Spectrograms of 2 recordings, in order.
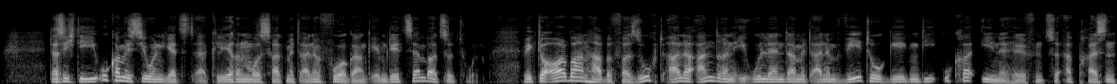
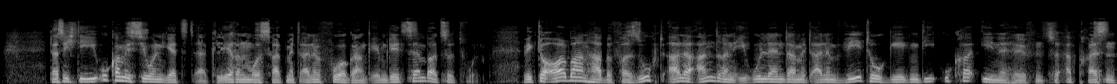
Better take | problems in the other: first | garbled, watery; badly; nothing above 7.5 kHz; slightly in the first

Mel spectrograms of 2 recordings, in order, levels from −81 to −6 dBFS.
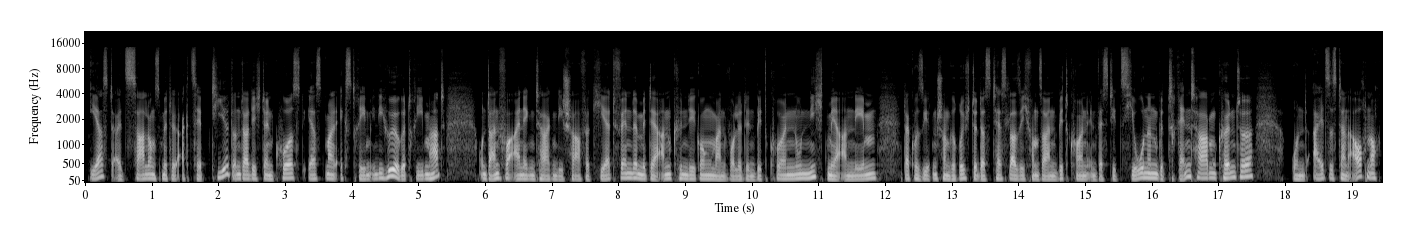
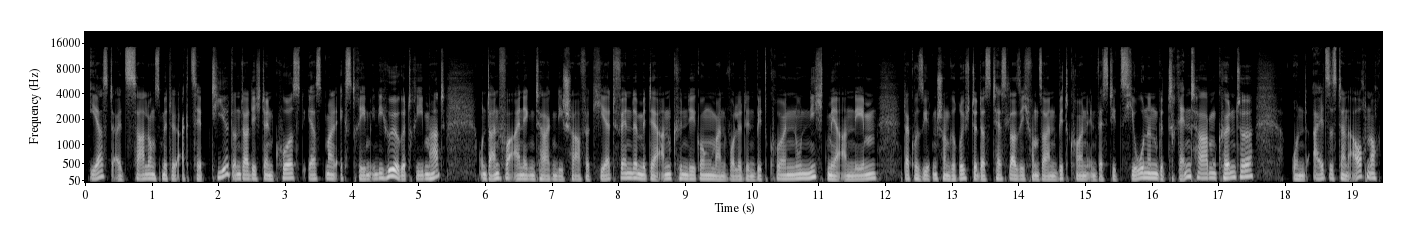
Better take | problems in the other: second | muffled; slightly; fading above 3.5 kHz

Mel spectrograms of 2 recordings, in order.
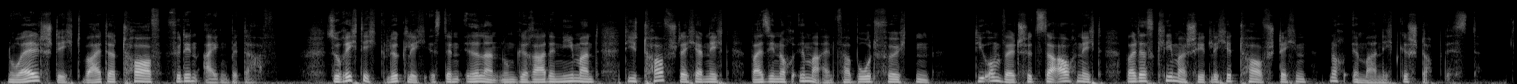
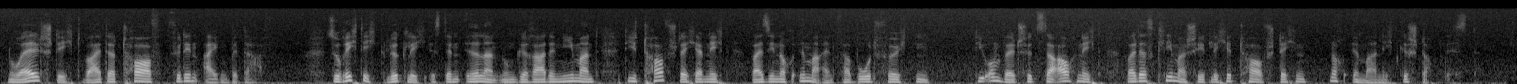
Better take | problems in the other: first | hiss; noticeable; throughout; 15 dB below the speech

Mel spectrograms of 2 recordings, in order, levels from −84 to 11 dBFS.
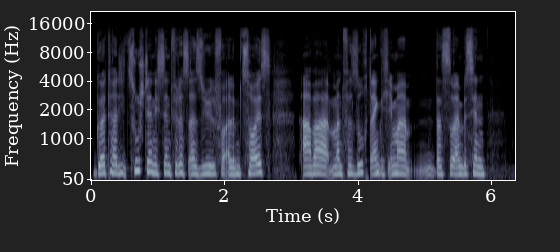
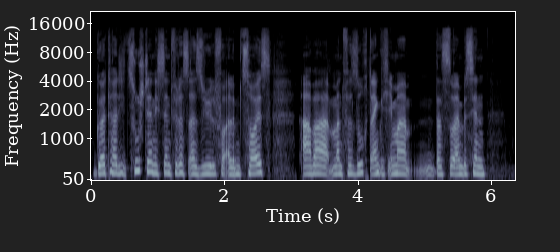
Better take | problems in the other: neither | none

